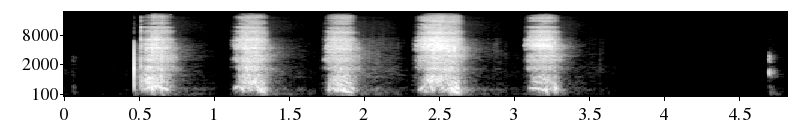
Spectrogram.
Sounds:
Sniff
